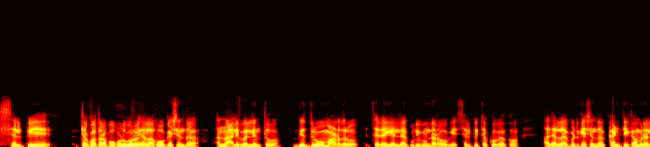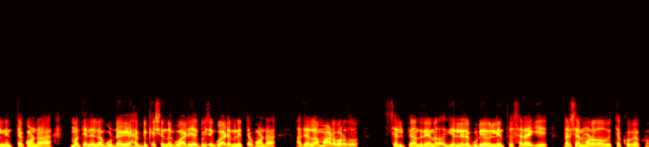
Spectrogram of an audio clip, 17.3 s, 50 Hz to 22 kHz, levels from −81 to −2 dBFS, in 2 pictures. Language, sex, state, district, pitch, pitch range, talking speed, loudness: Kannada, male, Karnataka, Gulbarga, 125 Hz, 120-130 Hz, 155 wpm, -16 LUFS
